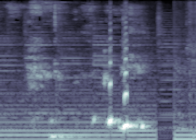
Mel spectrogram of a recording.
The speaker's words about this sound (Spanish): creo que esta vez ni siquiera voy a cortarlo, como ya había avisado del hipo de …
